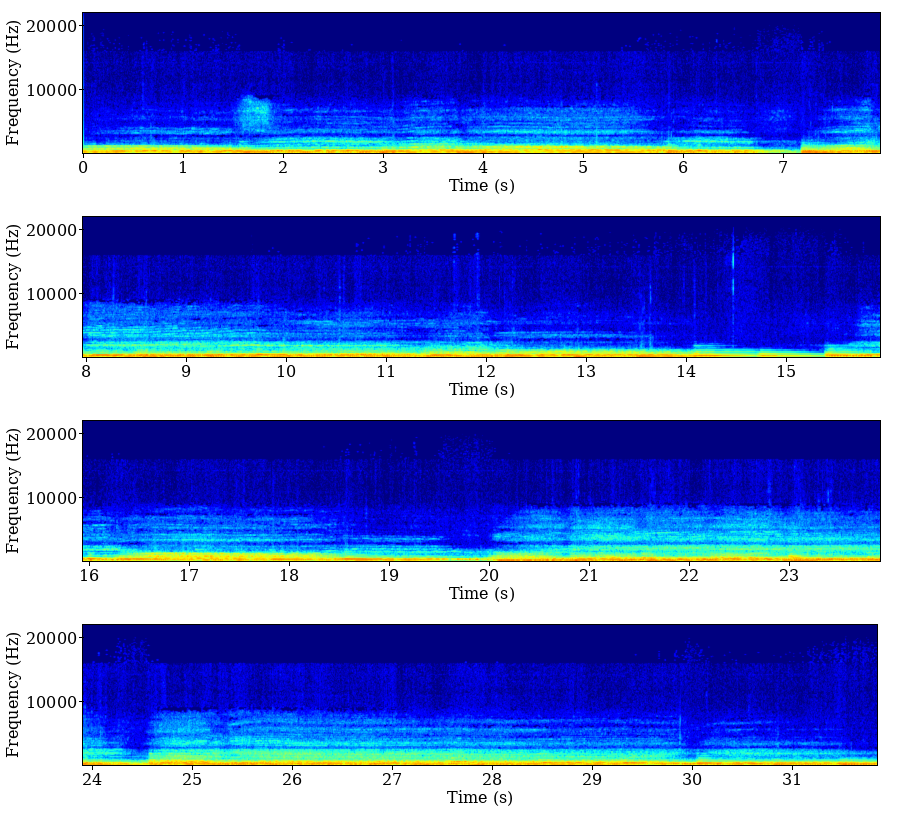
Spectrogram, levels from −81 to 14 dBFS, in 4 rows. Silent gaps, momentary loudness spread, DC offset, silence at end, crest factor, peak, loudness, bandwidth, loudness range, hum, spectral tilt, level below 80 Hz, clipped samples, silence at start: none; 4 LU; under 0.1%; 0 s; 12 dB; 0 dBFS; -14 LUFS; 8.4 kHz; 2 LU; none; -9 dB/octave; -58 dBFS; under 0.1%; 0 s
